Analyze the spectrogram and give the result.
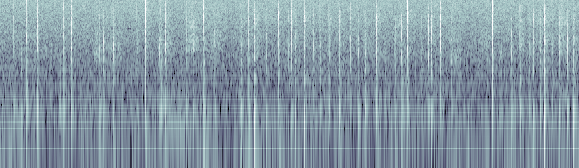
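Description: Long nails tap and scratch the label and body of a clear plastic pump bottle filled with cleansing gel, held in the hands. Around thirty quick, dry, bright clicks and scrapes come in an uneven, rapid patter, each dying away almost instantly over a quiet background.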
